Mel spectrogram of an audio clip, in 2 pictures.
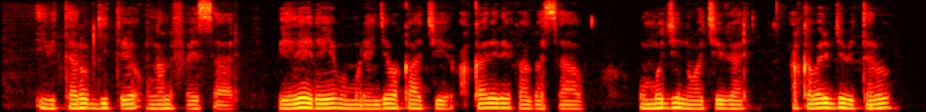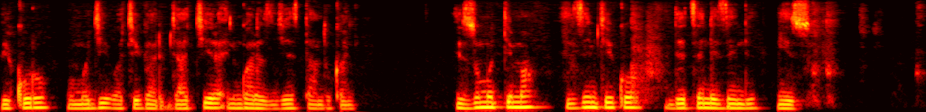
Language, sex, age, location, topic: Kinyarwanda, male, 18-24, Kigali, health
